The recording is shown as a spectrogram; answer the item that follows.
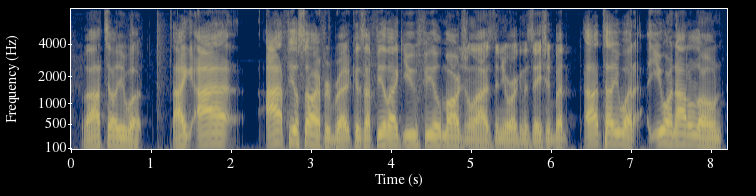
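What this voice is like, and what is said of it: Put-on Southern accent. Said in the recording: “I don't know why I speak with a Southern accent.”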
